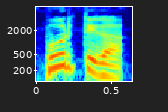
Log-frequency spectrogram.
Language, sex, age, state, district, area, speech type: Telugu, male, 18-30, Andhra Pradesh, Bapatla, urban, spontaneous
